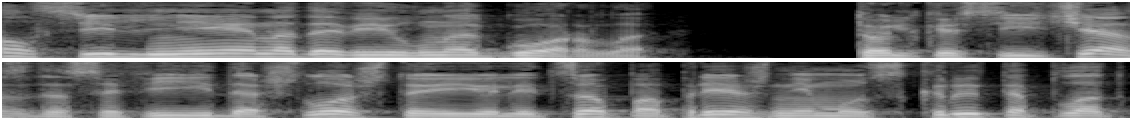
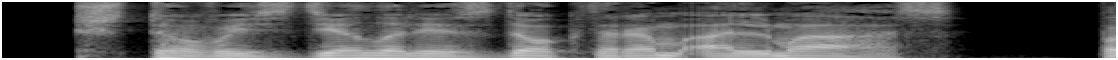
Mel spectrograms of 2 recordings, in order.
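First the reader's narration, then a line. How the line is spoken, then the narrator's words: Hiss close to ear. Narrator (Russian): прошипел над ухом у Софии голос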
